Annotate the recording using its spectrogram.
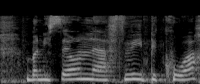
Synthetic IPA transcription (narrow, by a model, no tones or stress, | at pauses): benisajo̞nleaflipikʰuaχ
